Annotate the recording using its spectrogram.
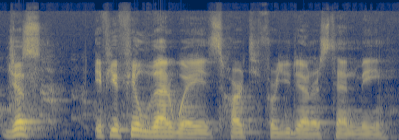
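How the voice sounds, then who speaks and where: A man from Ukraine with a Ukrainian accent preaches informally in English as a second language, halting and self-deprecating. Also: lowish voice, expressive, darkish tone. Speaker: guest preacher. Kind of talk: informal sermon.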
